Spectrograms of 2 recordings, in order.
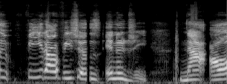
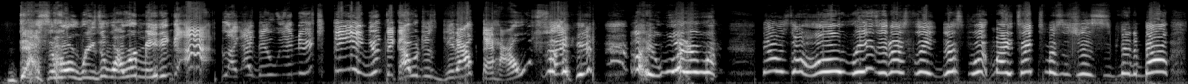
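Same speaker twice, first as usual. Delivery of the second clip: exasperated rant; 12 semitones higher, 4 dB louder than usual. Retold or imitated. Exasperated retold rant at friend.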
